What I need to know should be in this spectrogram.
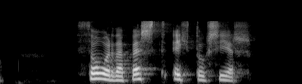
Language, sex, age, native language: Icelandic, female, 40-49, Icelandic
